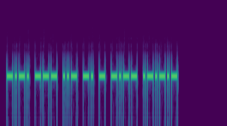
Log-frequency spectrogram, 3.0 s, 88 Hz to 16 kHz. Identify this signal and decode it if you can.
Morse code, heard as a keyed tone, about 44 wpm, 700 Hz. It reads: COUNTY.
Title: Sentences from Top 1500 Words 45wpm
